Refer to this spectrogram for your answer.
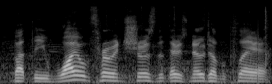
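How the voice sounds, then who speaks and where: Ordinary pitch variation marks this voice with a British accent. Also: man. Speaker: baseball commentator. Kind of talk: live commentary.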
